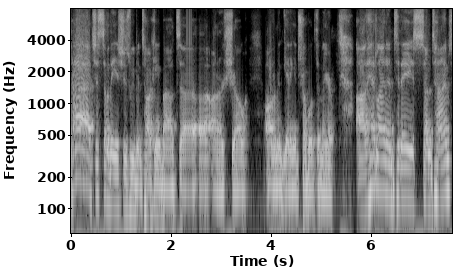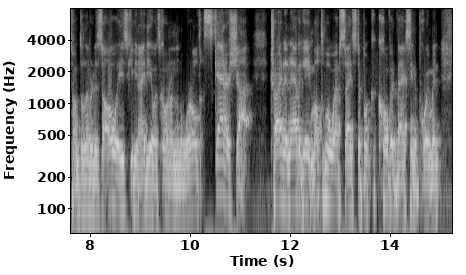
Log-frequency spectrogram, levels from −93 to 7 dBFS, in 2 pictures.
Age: 50-69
